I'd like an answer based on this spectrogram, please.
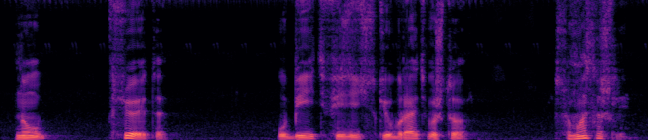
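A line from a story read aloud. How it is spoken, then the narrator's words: Slow, clipped. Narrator (Russian): Дон Кондор медленно отчеканил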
